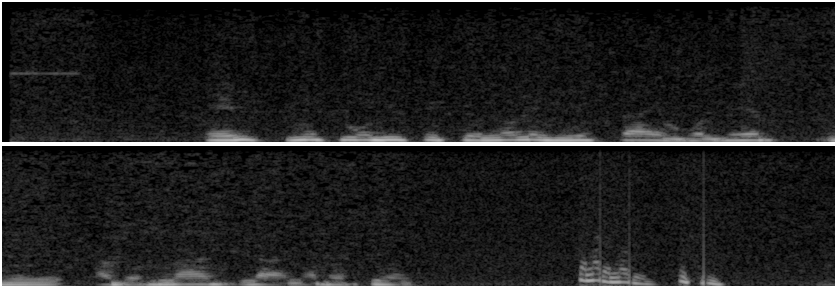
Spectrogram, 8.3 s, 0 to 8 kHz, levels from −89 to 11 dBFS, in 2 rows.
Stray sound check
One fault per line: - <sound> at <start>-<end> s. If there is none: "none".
- chirp at 7.0-7.8 s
